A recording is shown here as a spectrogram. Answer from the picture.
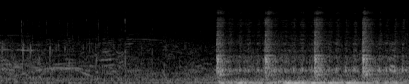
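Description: Amplified live-concert music: after faint crowd voices, a song's percussive beat with heavy bass starts about two seconds in, with hits about twice a second.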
